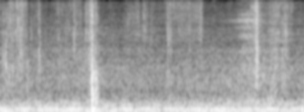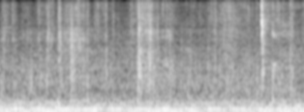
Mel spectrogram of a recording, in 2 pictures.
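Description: Faint crinkling of small plastic zip-lock bags being handled: a few sharp crackles, a second or two apart, over a low steady hum.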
